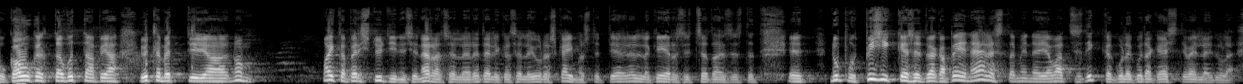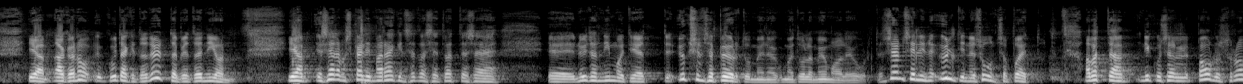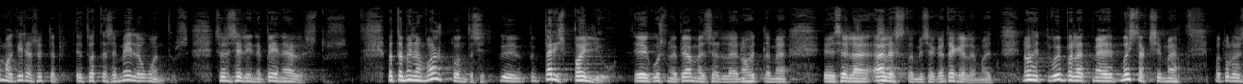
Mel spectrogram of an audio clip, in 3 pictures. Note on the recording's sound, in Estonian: Audio salvestus koosolekult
